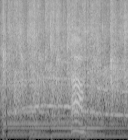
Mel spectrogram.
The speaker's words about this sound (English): You're awesome, sunshine. Another round of applause for her, y'all.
